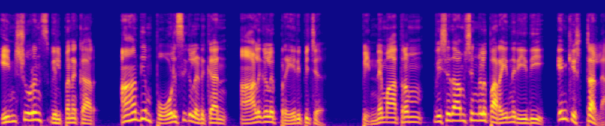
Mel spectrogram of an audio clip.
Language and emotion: Malayalam, disgusted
